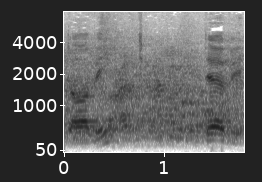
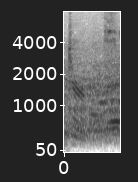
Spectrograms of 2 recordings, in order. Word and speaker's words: Derby: Yeah, it depends on when you came to this country, whether you're Derby or Derby. Ah, okay, because in the UK it's spelled the same way and it's called Derby, Yeah.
